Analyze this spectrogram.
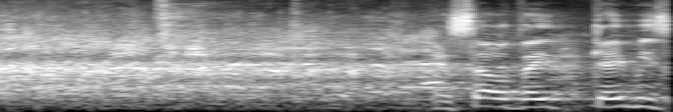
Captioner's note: audience laughing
